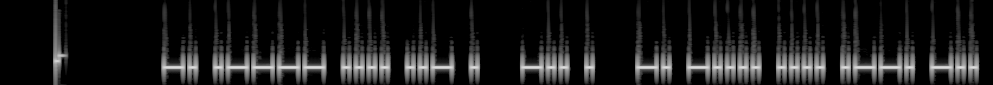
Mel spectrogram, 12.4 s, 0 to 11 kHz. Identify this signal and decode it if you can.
Morse code, heard as a keyed tone, about 16 wpm, 700 Hz. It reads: N1HUE DE N6HPD
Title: USA Callsign DE Callsign 15wpm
